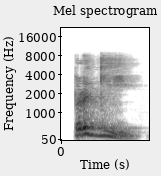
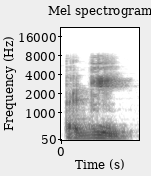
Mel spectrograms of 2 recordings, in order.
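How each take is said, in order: First: A teacher's demo of "Pergi" as an imperative, pitched up high; commanding exclamation. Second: Said in the usual way. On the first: Shown as a demonstration. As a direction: shout "Pergi" as a sharp command to leave. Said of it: "Nah, ada intonasi akhirnya". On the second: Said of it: "Beda ya, bacanya aja beda".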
